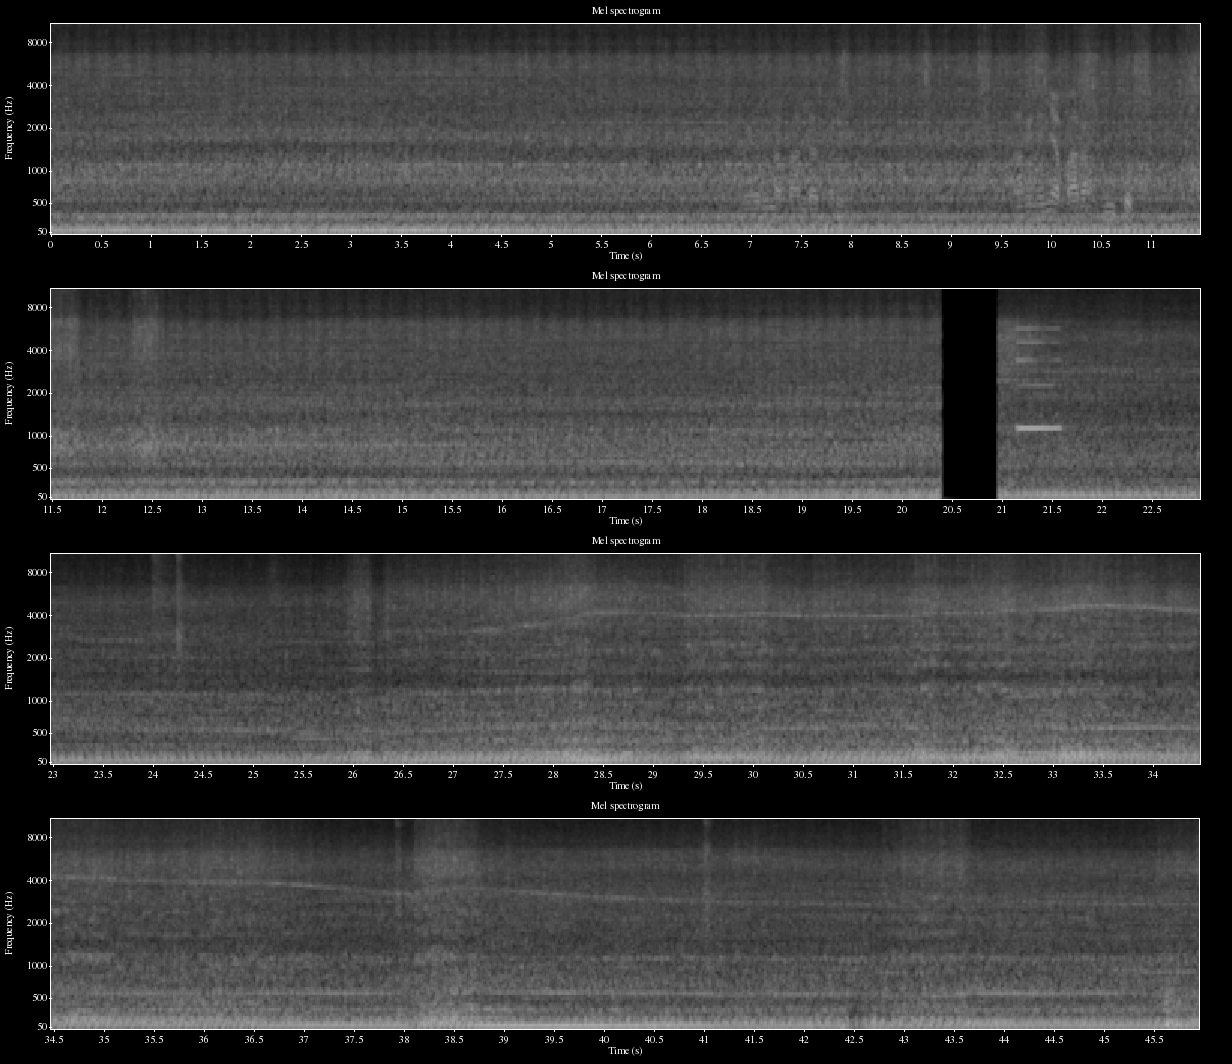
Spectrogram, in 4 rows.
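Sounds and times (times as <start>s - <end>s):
diesel truck engine droning: 0.0s - 20.4s, 21.0s - 45.9s.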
